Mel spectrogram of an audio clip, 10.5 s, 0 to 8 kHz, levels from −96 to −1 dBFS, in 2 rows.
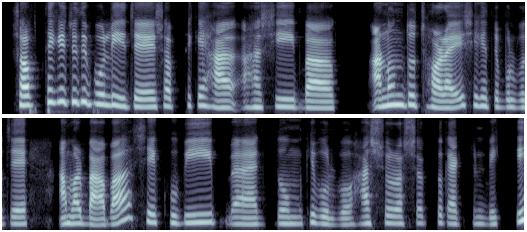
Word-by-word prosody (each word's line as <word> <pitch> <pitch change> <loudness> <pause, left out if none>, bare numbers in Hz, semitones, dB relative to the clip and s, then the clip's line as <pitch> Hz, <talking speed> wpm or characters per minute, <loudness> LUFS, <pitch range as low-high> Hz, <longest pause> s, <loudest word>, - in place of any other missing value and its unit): সব 245 0 +9
থেকে 335 +1 +3
যদি 335 0 +3
বলি 255 -3 +3 0.2
যে 205 - +5 0.2
সবথেকে 220 +2 -5
হা 185 -1 +6 0.3
হাসি 205 +2 -2 0.2
বা 180 - +6 0.6
আনন্দ 250 +4 +4 0.2
ছড়ায় 180 -1 +4
সেক্ষেত্রে 225 -4 -4
বলব 190 -1 -7
যে 180 - 0 0.4
আমার 190 +1 +1
বাবা 155 +6 +3 0.2
সে 230 - -1
খুবই 205 0 -2 0.4
আ - - -1 0.2
একদম 180 +2 -8 0.2
কি 215 - -4
বলবো 160 -2 -6
হাস্যরসাত্মক 190 +1 -7
একজন 180 +1 -17
ব্যক্তি। 175 +8 -2
195 Hz, 145 wpm, -24 LUFS, 180-230 Hz, 0.6 s, সব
